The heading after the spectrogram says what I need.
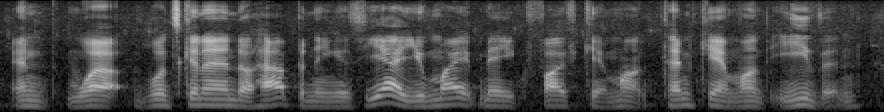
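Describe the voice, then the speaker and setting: A man's voice: mid-range voice, fast talker, a little hiss or hum. Blunt Mexican-accented man giving a pep talk. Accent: Mexican Spanish. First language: Spanish. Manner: blunt, pep-talk delivery, calling the listener man and bro. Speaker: sales coach. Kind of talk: motivational vlog monologue. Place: outdoors while traveling. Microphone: handheld camera filming himself.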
